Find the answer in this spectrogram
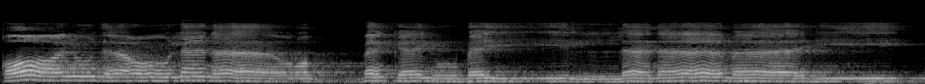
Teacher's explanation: الدال هنا مقلقلة بس ما تزودش القلقية بتاعتها، خفافة كده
